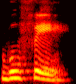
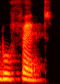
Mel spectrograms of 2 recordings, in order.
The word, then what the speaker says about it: buffet: is coming okay and in French word final T is silent all the French words the final T is silent but a final silent E makes sound so T in uh French words like how will you pronounce this word sorry how will you pronounce this word ballot no it's ballet ballet okay buffet and not bouffet okay so T will be silent but interesting thing is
